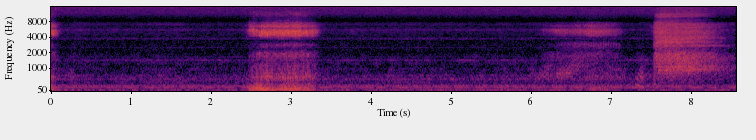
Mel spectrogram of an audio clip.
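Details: One loud, low rumbling snore followed by two softer ones over steady room hum, from a sleeping adult man; snoring.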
